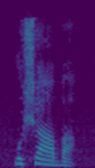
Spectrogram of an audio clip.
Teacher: In this case, Gol Hai is written but is not pronounced. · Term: Hay-e-Mukhtafi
